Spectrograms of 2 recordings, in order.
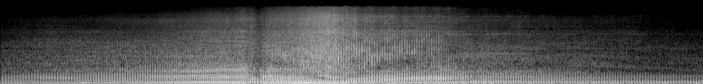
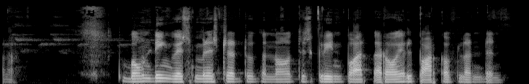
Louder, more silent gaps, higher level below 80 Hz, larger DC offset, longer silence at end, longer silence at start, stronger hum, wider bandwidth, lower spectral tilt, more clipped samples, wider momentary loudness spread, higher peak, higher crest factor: first, -16 LUFS vs -20 LUFS; neither; first, -22 dBFS vs -54 dBFS; neither; second, 0 s vs 0.25 s; about the same, 0 s vs 0.05 s; neither; about the same, 16 kHz vs 16.5 kHz; about the same, -4.5 dB/octave vs -5.5 dB/octave; neither; about the same, 17 LU vs 15 LU; about the same, 0 dBFS vs -2 dBFS; about the same, 16 dB vs 20 dB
